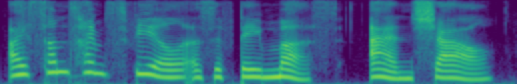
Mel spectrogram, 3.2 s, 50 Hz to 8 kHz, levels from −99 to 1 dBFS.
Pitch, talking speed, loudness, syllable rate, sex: 235 Hz, 165 wpm, -22 LUFS, 4.4 syllables/s, female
